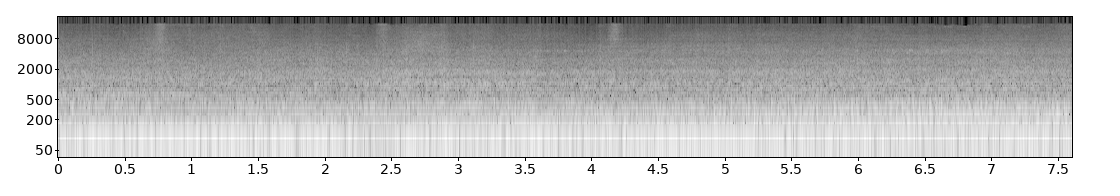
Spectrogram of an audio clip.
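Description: Mercedes-Benz OH 1626 coach's rear-mounted diesel engine running with a loud, deep rumble as the bus pulls away. Its pitch rises near the end as it accelerates.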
